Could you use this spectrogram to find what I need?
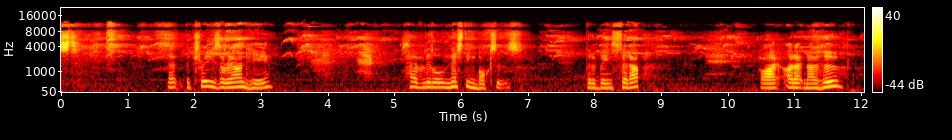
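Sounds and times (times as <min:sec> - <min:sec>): faint bird chirps: 0:00.0 - 0:12.0
low outdoor background hum: 0:00.0 - 0:12.0.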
